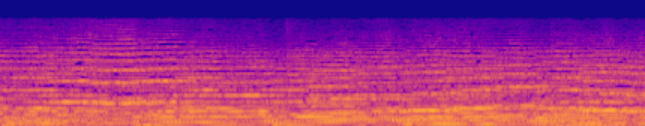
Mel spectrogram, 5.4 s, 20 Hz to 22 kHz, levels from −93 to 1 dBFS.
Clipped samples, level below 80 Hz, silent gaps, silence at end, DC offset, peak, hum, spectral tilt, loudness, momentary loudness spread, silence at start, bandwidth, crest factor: under 0.1%; -36 dBFS; none; 0 s; under 0.1%; -8 dBFS; none; -7 dB/octave; -23 LUFS; 4 LU; 0 s; 12 kHz; 14 dB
